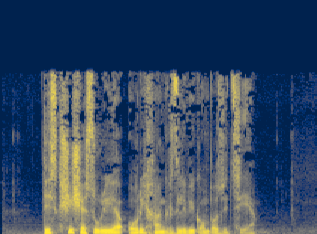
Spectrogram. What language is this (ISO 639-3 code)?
kat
